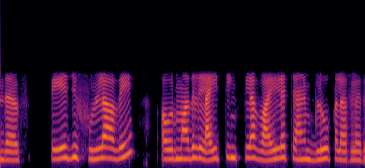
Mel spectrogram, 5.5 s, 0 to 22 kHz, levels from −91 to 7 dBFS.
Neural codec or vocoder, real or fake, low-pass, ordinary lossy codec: none; real; 3.6 kHz; Opus, 24 kbps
